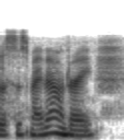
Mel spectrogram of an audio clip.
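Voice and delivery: ordinary talk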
